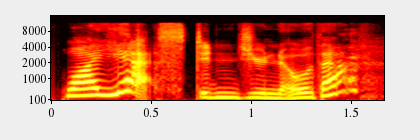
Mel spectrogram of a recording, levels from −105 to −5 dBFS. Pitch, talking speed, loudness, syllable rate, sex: 255 Hz, 215 wpm, -22 LUFS, 4.4 syllables/s, female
